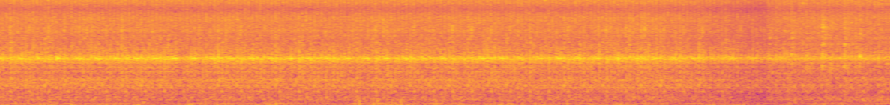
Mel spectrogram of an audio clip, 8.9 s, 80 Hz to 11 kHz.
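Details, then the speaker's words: 1985 Mercedes 300SD diesel idling during AC recharge: fast, uneven chatter and thin high chirp from the compressor, because the fresh belt is not yet tight enough and needs tightening. "you can hear there's a little chattering coming from the compressor area that's because that's a fresh belt and I need to tighten up the belt a little bit"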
